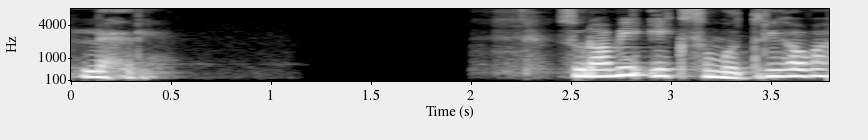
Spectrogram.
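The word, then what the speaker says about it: tsunami: उसके बाद में सुनामी सुनामी इसमें टी साइलेंट है टी एस यू एन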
